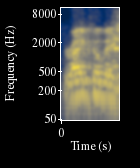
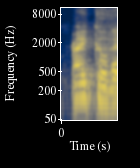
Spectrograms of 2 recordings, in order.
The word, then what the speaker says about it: Rajkovic: So think like if you want to think about it in English, like think rye like the grain. Rye like the And then like knockout, except you pronounce it. Rajkovic.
